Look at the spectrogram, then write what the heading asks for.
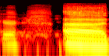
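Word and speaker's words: Herer: here today, Paul Stanford, Jack Herrera, rhymes with terror, right? Jack Herrera, Dr.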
